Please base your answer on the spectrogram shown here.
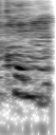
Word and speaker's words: comb: okay i want to comb my hair comb this word is commonly pronounced comb but the right to pronounce this word is com com the b in this word is silent i want to have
